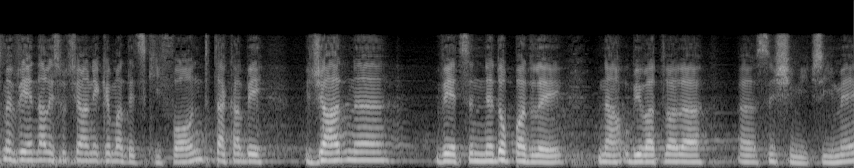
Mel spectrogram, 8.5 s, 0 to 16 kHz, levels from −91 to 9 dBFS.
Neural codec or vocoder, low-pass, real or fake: codec, 16 kHz, 0.4 kbps, LongCat-Audio-Codec; 7.2 kHz; fake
